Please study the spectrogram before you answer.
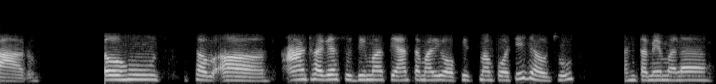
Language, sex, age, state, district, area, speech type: Gujarati, female, 30-45, Gujarat, Ahmedabad, urban, conversation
